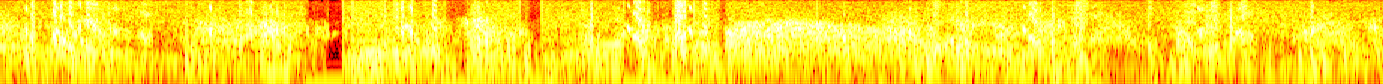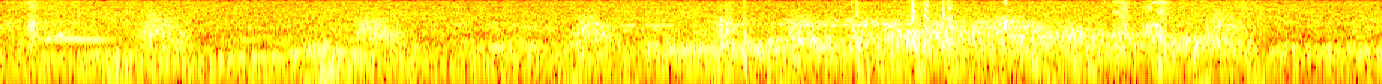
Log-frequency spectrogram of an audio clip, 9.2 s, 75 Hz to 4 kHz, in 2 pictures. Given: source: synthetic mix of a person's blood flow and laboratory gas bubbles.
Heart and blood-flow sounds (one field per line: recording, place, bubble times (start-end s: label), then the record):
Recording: Doppler ultrasound of blood flow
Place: subclavian vein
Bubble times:
0.05-0.52 s: bubbles
0.58-1.16 s: bubbles
1.24-1.84 s: bubbles
1.90-2.47 s: bubbles
2.78-2.90 s: bubbles
2.97-3.70 s: bubbles
3.82-4.21 s: bubbles
4.28-4.88 s: bubbles
6.98-7.17 s: bubbles
7.41-7.87 s: bubbles
7.95-8.00 s: bubbles
8.04-8.82 s: bubbles
From the record:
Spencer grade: 3 (all of the cardiac periods contain showers or single bubble signals, but not dominating or overriding the cardiac motion signals)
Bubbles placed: anywhere in the cardiac cycle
